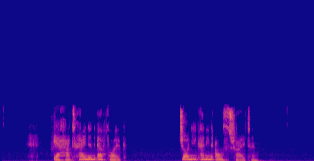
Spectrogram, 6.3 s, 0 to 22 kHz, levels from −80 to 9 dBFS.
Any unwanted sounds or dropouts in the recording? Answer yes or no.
no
